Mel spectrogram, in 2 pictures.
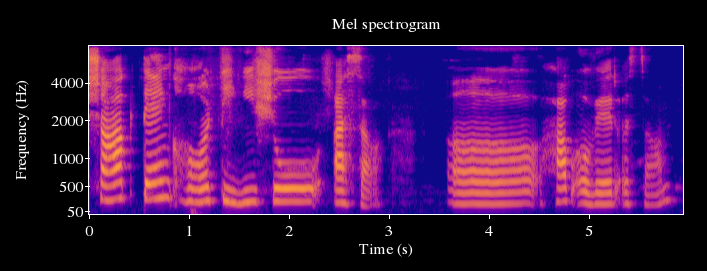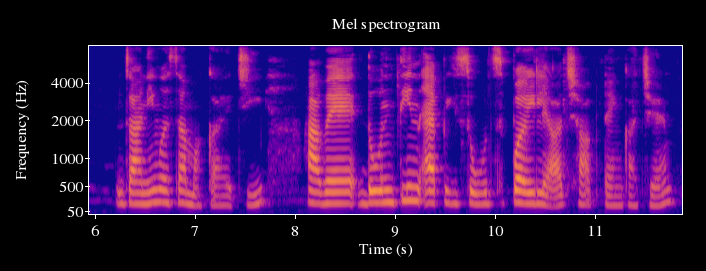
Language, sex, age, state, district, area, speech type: Goan Konkani, female, 18-30, Goa, Salcete, urban, spontaneous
